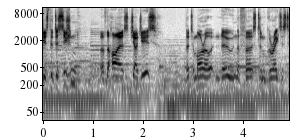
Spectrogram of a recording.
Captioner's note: none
